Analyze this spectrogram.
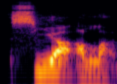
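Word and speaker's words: Insya Allah: language they write in Sia Allah the s-y-a they pronounce it they pronounce the s-y the way we pronounce s h so they can write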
